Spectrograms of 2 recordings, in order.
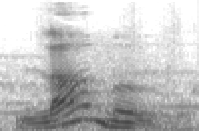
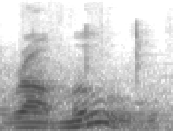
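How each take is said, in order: First: The name begins with an L sound. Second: The name begins with an R sound. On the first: "they always switch their R's with their L's" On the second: "instead of being Ramu"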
